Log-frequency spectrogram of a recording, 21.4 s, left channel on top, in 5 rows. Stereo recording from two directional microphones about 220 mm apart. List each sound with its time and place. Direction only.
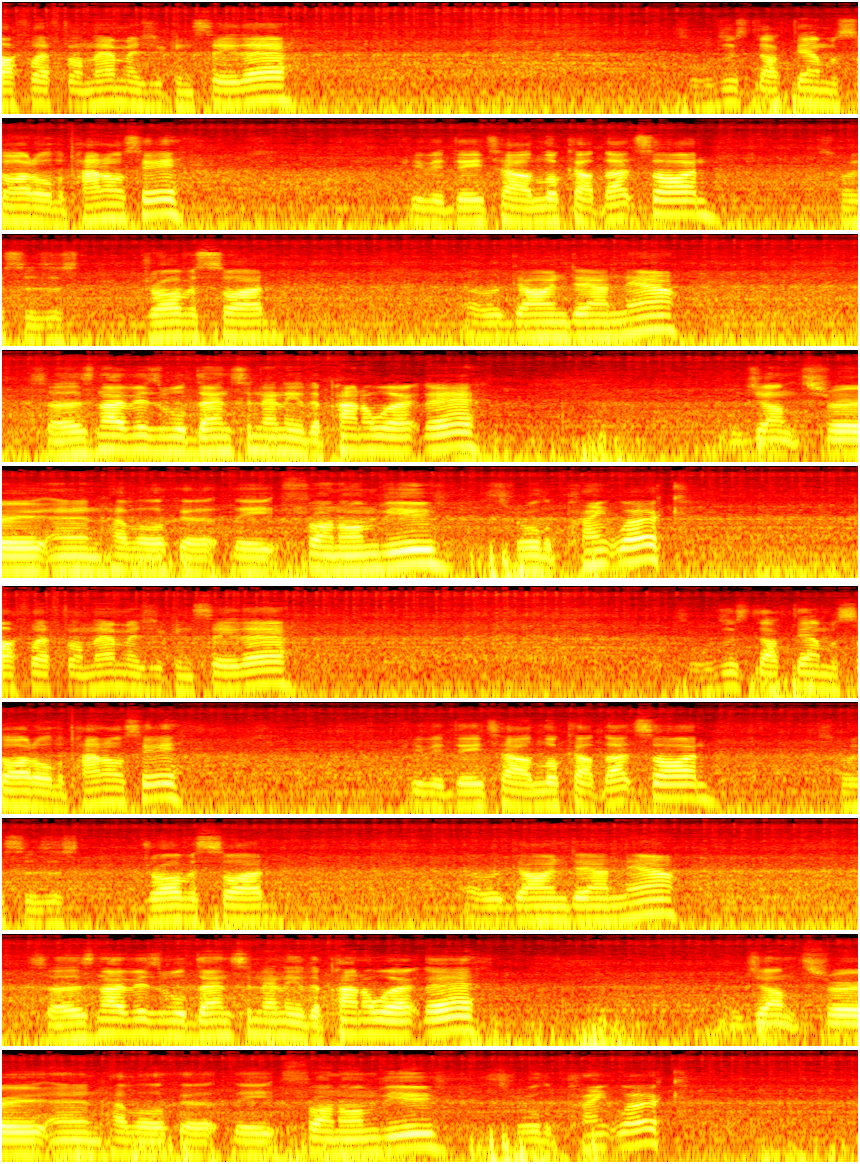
0.0 s speech: 15° right (ahead or behind)
3.6 s speech: 20° right (ahead or behind)
6.3 s speech: 10° right (ahead or behind)
10.9 s speech: 10° right (ahead or behind)
13.1 s speech: 15° right (ahead or behind)
16.6 s speech: 15° right (ahead or behind); by 20.4 s centre (ahead or behind)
